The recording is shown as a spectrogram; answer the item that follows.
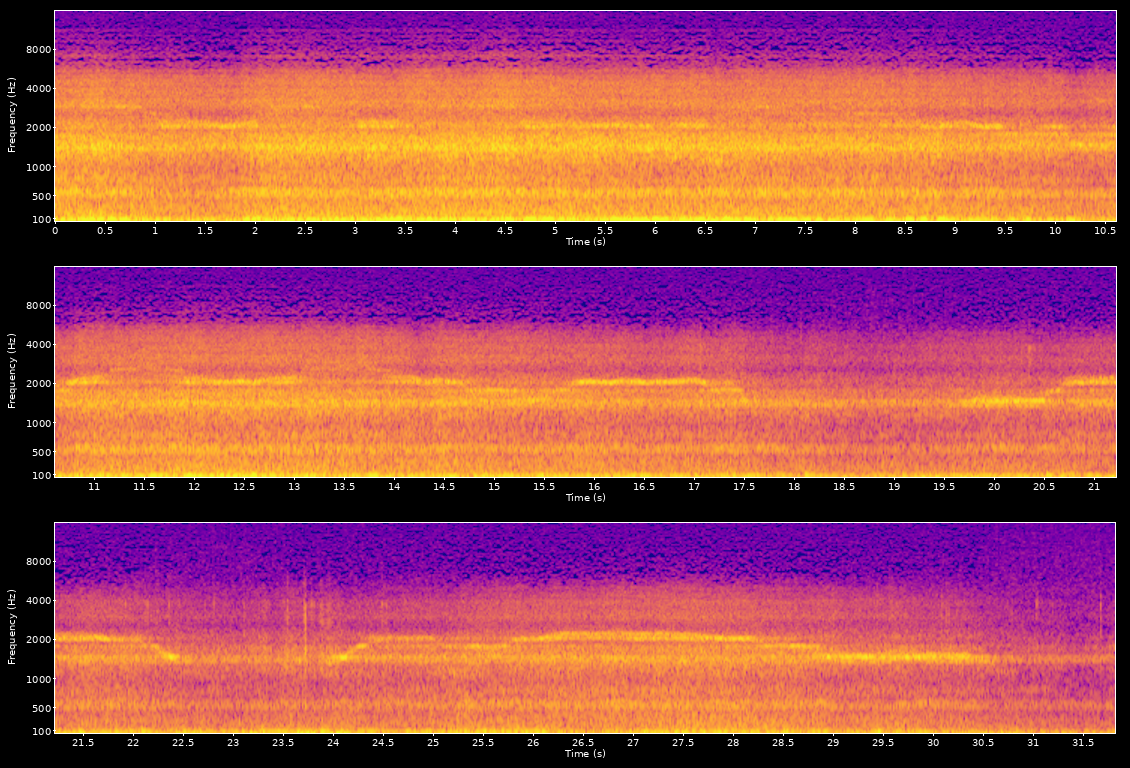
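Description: Skis hissing through deep off-piste snow, with wind rumbling on the microphone, during a freeride descent; a thin high whine steps up and down in pitch throughout. The rumble eases in the second half.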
